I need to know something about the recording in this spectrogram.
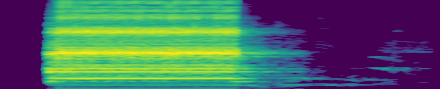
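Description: Game-show buzzer: one steady, harsh buzz about a second long that cuts off with a short fading tail.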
